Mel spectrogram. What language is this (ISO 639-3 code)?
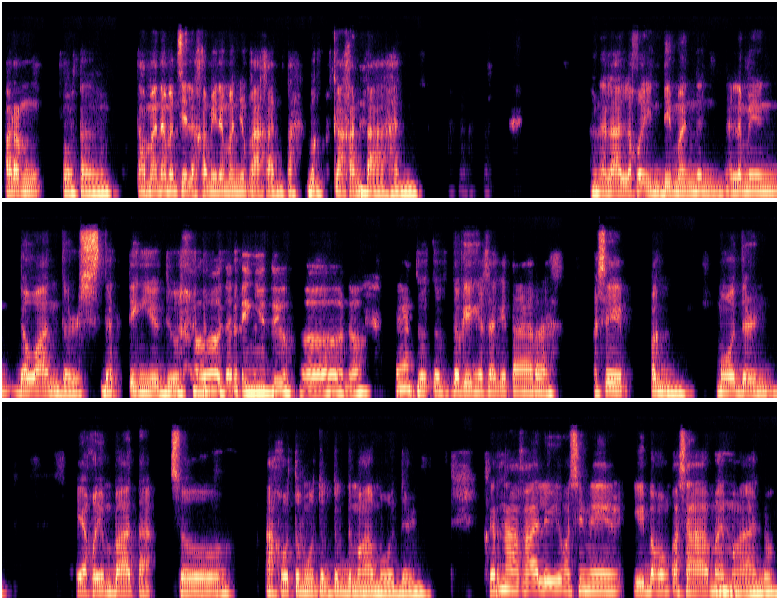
fil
